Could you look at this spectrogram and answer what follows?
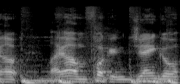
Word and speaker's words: Django: up my I'm fuckin Django Unchained the D is silent like I'm a fucking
